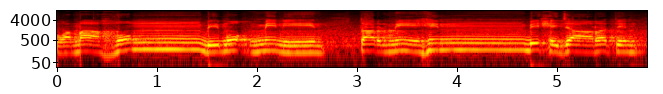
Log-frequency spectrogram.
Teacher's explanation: میم ساکن کے بعد با آئے تو غنہ کے ساتھ اخفا کریں گے. اس کو اخفاء شفوی کہتے ہیں.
